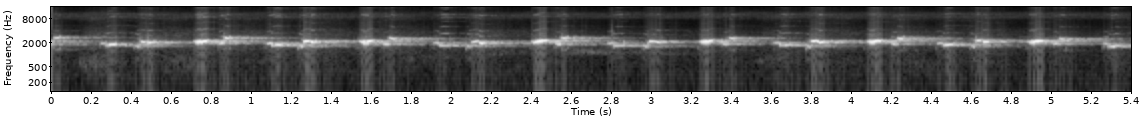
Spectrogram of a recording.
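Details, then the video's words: Sooty-headed bulbul singing a ngikluk-style ropel: clean, evenly paced whistled double notes, rising then falling, repeated about three times a second without a break. "Burung Trucuk Ropel,ngikluk...ada ngGARUDAnya juga"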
